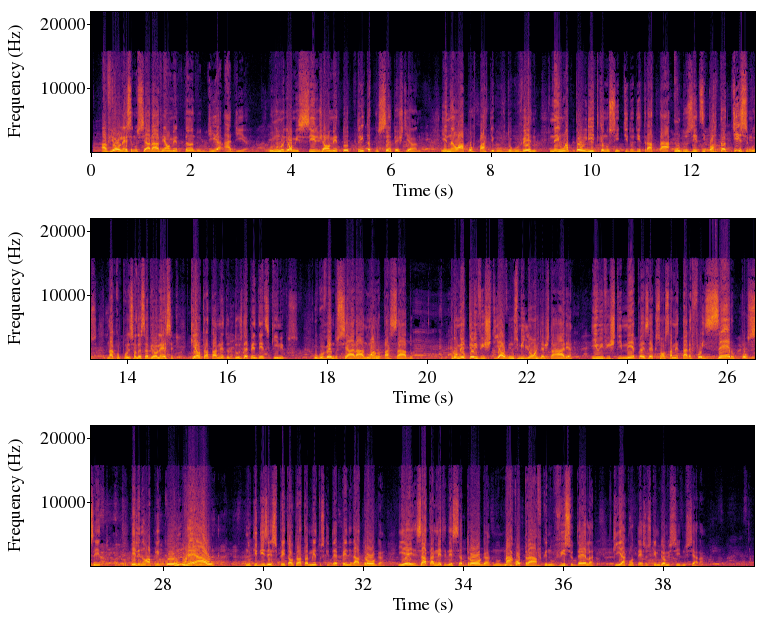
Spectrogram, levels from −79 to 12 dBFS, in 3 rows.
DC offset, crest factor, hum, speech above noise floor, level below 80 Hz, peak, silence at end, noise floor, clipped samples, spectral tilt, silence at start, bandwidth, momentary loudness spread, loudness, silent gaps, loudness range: under 0.1%; 8 dB; none; 20 dB; -28 dBFS; 0 dBFS; 0 s; -28 dBFS; 2%; -4.5 dB/octave; 0.05 s; 16.5 kHz; 10 LU; -8 LUFS; none; 3 LU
